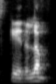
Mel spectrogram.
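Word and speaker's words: കേരളം: क्योंकि केरला जो शब्द है वो इंग्लिश ट्रांसलेशन है, मलयाली भाषा में जो है इसका नाम केरलम है, मतलब जो लोकल प्रोनाउंसिएशन है दैट इज केरलम।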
